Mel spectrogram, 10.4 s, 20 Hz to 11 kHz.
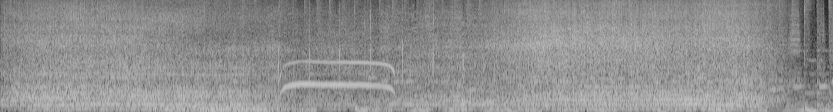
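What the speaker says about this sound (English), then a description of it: "How many engines does this aircraft have?" A 36-engine regional aircraft in flight gives a steady, continuous propeller drone with shifting tonal whines, heard from a moderate distance without speech.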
